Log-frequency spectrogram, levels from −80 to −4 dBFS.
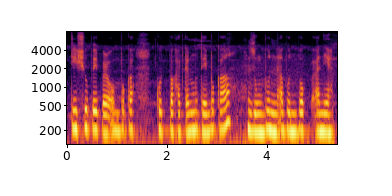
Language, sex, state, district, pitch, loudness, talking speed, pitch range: Mizo, female, Mizoram, Aizawl, 195 Hz, -15 LUFS, 175 wpm, 185-200 Hz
